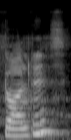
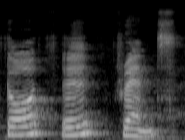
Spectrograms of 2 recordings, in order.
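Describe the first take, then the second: First: Said in the usual way. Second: "टॉलरेंस" in three separated beats; syllable by syllable. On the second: Shown as a demonstration. ("टॉलरेंस" को तीन हिस्सों में तोड़कर, टॉ-ल-रेंस) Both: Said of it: "three syllables हैं".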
